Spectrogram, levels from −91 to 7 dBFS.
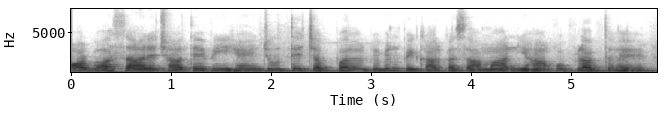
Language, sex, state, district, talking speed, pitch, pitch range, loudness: Hindi, female, Uttar Pradesh, Budaun, 145 wpm, 215 Hz, 210-220 Hz, -16 LUFS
